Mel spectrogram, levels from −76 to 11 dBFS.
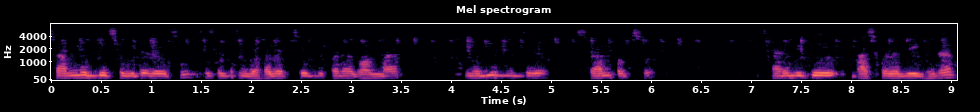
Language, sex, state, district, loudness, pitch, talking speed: Bengali, male, West Bengal, Jalpaiguri, -23 LUFS, 125 Hz, 120 wpm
